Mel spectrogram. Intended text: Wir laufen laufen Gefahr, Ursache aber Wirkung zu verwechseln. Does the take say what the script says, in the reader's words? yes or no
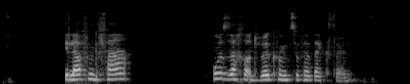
no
